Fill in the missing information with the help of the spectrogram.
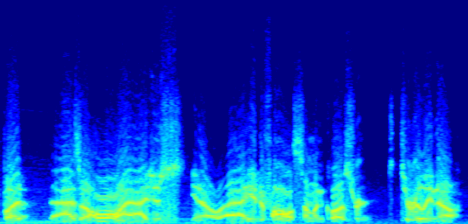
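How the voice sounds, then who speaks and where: Flat-toned stock car driver played by a man. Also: medium pitch. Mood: calm, analytical. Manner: measured, hesitant technical feedback. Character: male stock car driver, calm and analytical. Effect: team radio filter. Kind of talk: simulated race team radio. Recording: noisy in-car team radio.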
